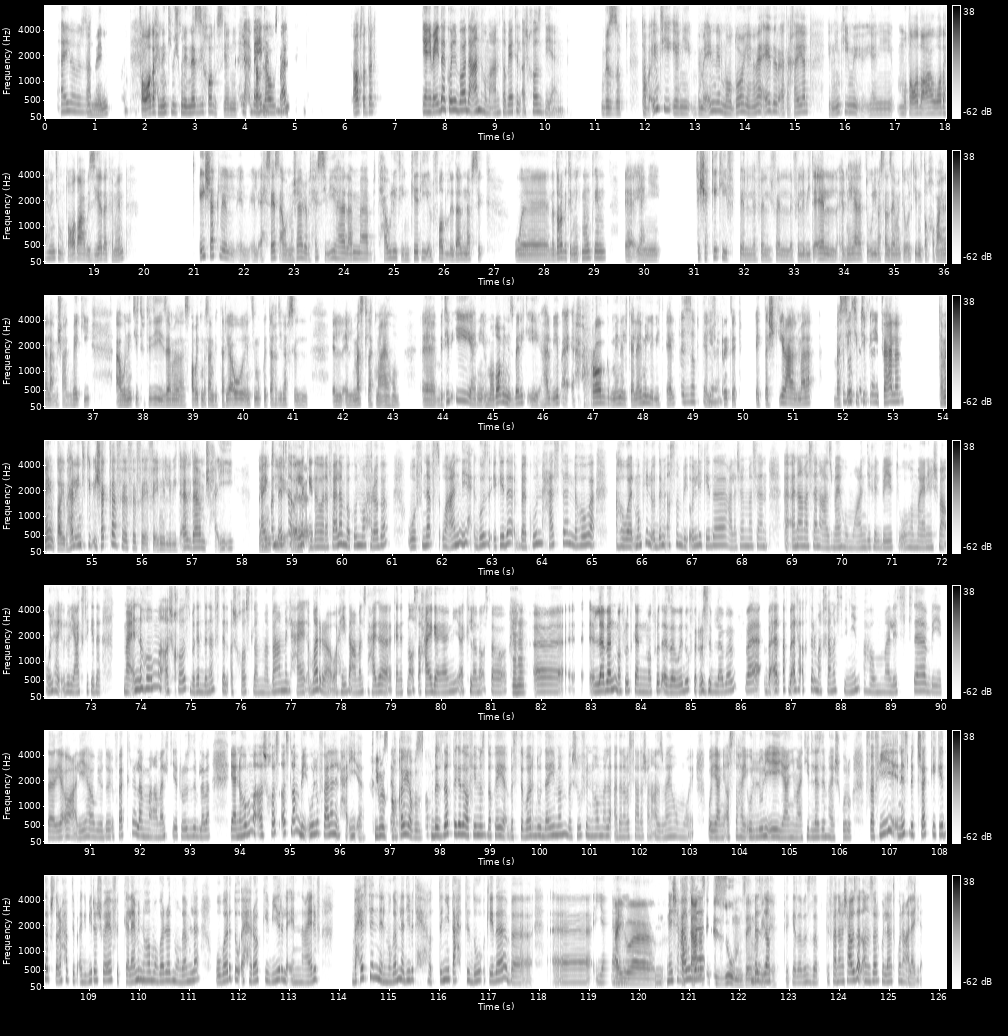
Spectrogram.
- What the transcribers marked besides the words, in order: unintelligible speech; other background noise; tapping; in English: "الزوم"
- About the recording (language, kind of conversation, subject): Arabic, advice, إزاي أتعامل بثقة مع مجاملات الناس من غير ما أحس بإحراج أو انزعاج؟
